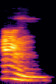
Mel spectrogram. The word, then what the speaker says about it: Ng: And today I am here with Esther Ang.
